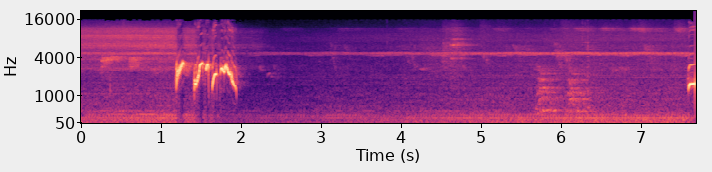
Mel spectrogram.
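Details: Red-whiskered bulbul during morning training for competitive song: one brief burst of four quick, loud, slurred whistles near the start, followed by long quiet with a thin steady tone and faint distant chirps.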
